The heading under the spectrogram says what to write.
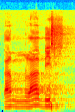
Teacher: Qa fathah diikuti alif. Qala kam, mim sukun idhar safawi kita baca jelas tanpa mendengung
